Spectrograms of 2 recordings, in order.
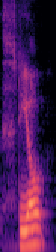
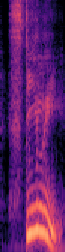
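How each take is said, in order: First: The word is said as one syllable. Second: The word is said as two syllables. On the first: "Is that how you pronounce it?" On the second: "Wait, really? I did not know that"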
